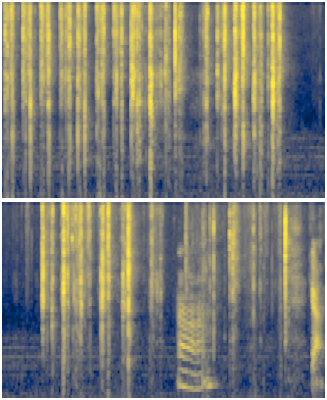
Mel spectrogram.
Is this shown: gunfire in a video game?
no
